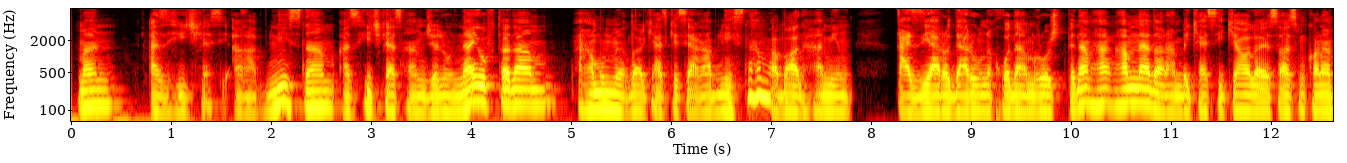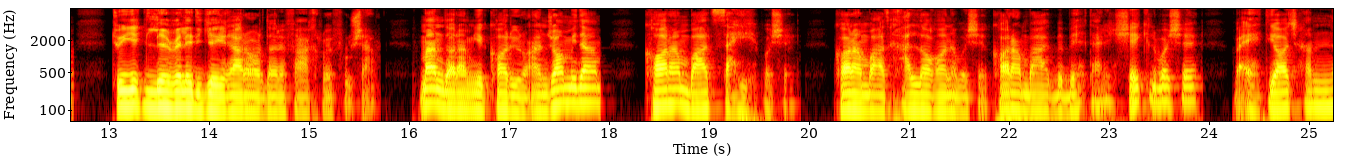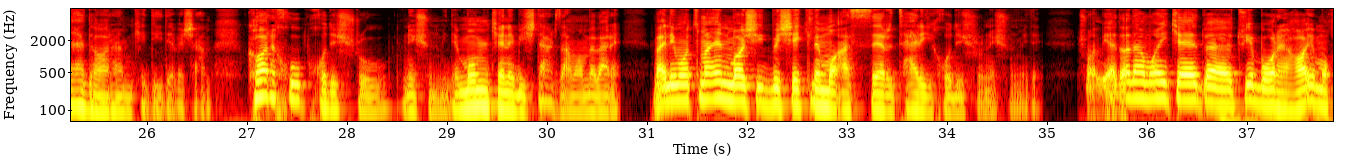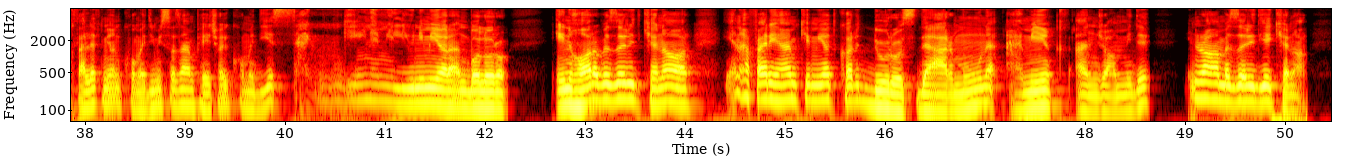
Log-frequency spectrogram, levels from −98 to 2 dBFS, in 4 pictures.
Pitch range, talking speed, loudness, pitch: 95-130 Hz, 160 wpm, -20 LUFS, 110 Hz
